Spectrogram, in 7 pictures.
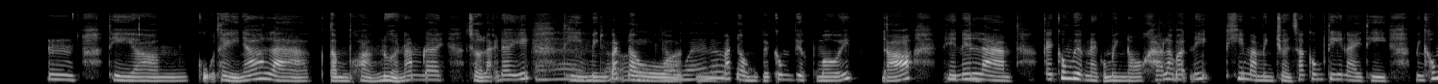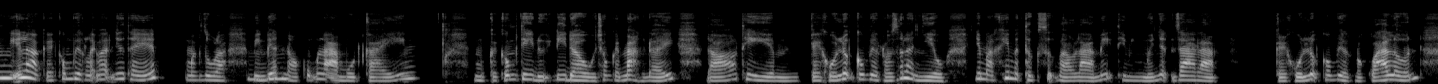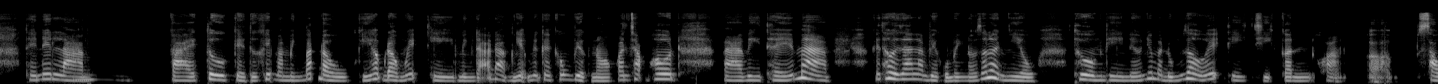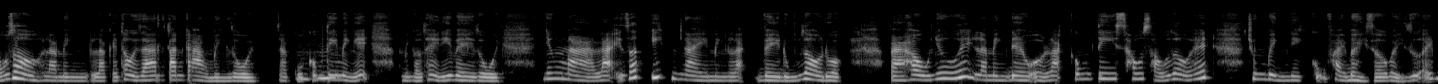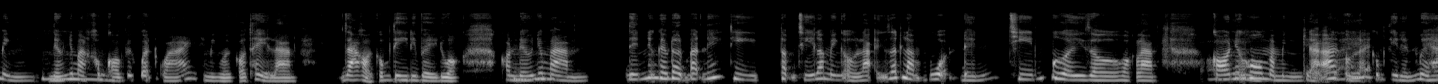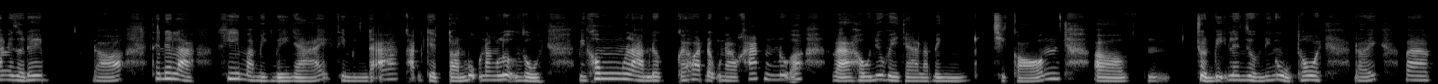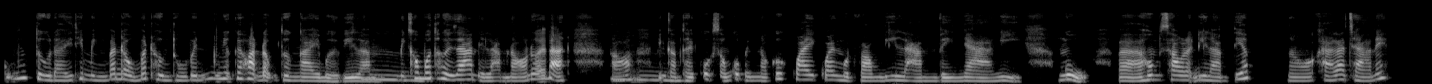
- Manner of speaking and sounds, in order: tapping; tsk
- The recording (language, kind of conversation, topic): Vietnamese, advice, Vì sao tôi thường cảm thấy cạn kiệt năng lượng sau giờ làm và mất hứng thú với các hoạt động thường ngày?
